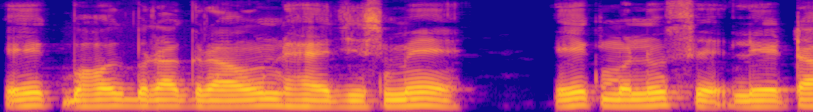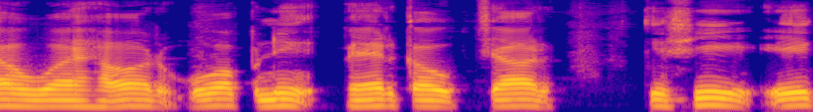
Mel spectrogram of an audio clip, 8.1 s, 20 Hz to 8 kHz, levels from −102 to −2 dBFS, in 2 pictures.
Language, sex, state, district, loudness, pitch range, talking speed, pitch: Hindi, male, Bihar, Jamui, -17 LUFS, 125-135 Hz, 145 wpm, 130 Hz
